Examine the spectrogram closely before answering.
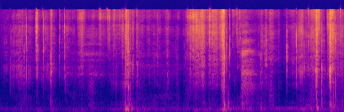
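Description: Cardboard backing of a trading-card booster pack's retail packaging being torn apart by hand: a run of irregular ripping and crackling, busier and louder in the second half.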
